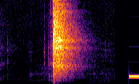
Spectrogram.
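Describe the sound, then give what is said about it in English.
A single sharp, loud clack of a clapper snapping shut to sync a recording, with a brief ringing tail, then silence before a steady high-pitched beep tone starts at the very end. “What would you clap if it wasn't?”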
